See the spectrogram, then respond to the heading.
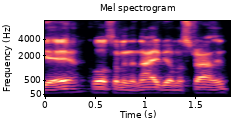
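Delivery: ordinary talk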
